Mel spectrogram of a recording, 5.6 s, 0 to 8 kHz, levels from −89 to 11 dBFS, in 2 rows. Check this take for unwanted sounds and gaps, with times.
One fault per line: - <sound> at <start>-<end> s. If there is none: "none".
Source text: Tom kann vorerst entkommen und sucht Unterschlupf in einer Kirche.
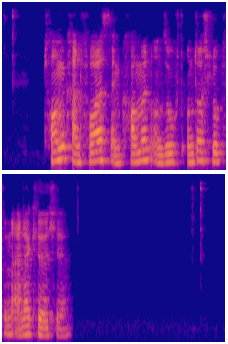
none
